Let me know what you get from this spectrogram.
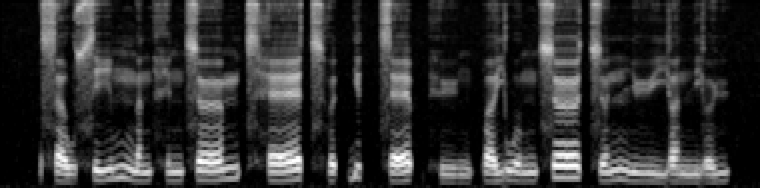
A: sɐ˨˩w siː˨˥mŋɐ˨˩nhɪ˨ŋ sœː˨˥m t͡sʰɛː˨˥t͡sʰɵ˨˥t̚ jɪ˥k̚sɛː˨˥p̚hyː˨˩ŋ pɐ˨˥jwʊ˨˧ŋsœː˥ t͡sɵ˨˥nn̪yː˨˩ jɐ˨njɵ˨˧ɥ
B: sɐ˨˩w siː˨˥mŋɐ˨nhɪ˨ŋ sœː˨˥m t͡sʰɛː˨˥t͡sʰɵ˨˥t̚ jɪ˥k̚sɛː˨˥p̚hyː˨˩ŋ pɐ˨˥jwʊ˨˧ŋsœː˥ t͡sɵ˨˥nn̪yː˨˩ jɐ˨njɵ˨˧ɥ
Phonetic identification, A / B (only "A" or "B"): B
